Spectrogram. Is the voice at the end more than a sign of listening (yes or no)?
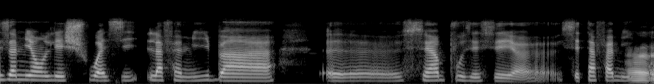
yes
